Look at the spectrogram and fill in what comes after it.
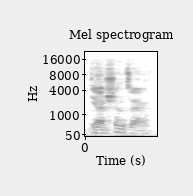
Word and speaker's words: Xinjiang: And it's like, with these Uyghur Muslims, like, in Xinjiang, like, that's how you pronounce it, right? – Yeah, Xinjiang.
